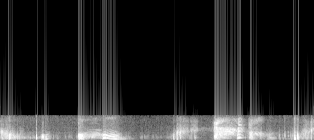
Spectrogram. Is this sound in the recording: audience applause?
no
